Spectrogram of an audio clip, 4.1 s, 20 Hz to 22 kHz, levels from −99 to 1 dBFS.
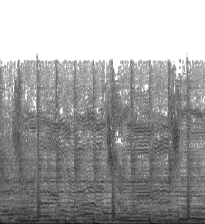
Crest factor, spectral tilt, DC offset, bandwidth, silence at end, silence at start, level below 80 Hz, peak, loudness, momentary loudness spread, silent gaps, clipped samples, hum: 12 dB; -4 dB/octave; under 0.1%; 16.5 kHz; 0 s; 0 s; -18 dBFS; -2 dBFS; -14 LUFS; 1 LU; none; under 0.1%; none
